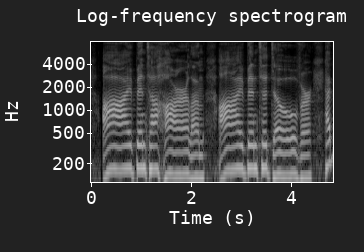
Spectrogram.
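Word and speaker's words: Haarlem: now I've Been to Harlem did you notice that the word is spelled a little weird h a a r l e m Harlem is a city in Holland and actually one of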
